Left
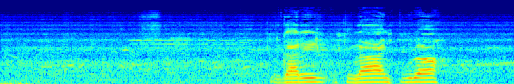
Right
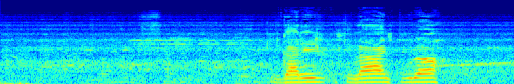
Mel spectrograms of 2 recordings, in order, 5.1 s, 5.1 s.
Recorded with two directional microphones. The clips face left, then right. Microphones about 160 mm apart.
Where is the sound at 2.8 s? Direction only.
5° left (ahead or behind).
